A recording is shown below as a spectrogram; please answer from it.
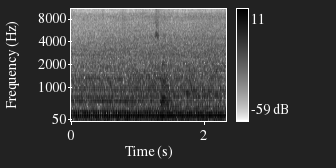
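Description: Steady low machine hum, even in pitch, with wind rumbling on the microphone beneath it; a single spoken word about a second in.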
